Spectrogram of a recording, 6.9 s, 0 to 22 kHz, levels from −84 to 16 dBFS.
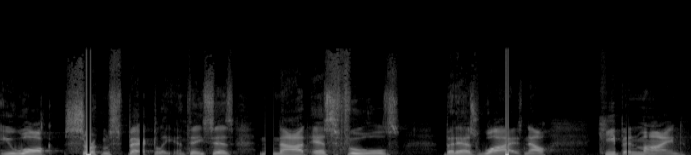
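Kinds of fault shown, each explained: Invalid numbers at full scale: At 0.86 to 0.90 s, and at 5.06 s just after "but as", a calculation produced invalid values that were pinned to maximum level. The 40 ms block gives a loud pop at each edge. The 20 ms one collapses into a single bang.
Block of digital silence: At 1.39 to 1.43 s, 2.65 to 2.73 s after "then he says", 3.85 s before "but as", and 6.26 to 6.28 s, the speech drops to silence with no fade. The gaps of 43 ms, 85 ms and 21 ms fit 2048-, 4096- and 1024-sample buffers at 48 kHz not being filled in time. The 8 ms one is a bare tick.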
